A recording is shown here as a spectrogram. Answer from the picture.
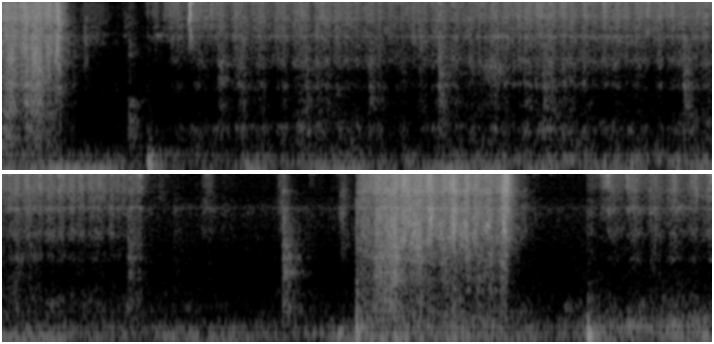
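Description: A stencil brush rubbing grey paint through a stencil onto a wooden board, a soft scrubbing that grows louder for a second or two near the end, with a single sharp tap just before the end.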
